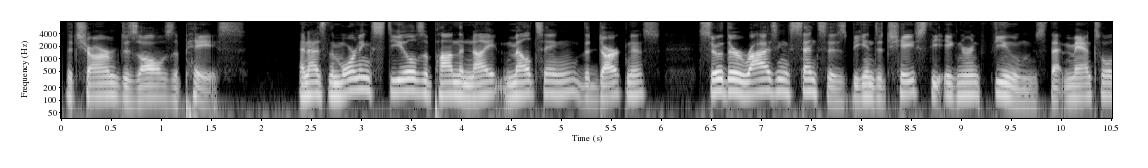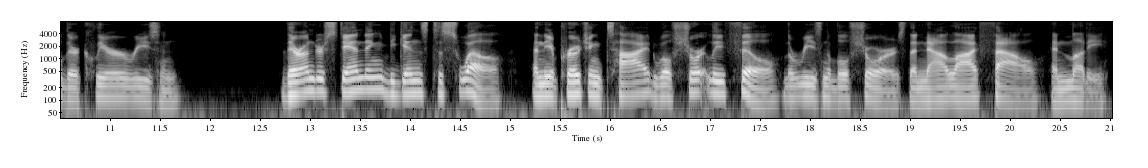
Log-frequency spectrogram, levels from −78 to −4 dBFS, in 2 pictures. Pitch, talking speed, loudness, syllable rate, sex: 120 Hz, 145 wpm, -20 LUFS, 4.3 syllables/s, male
